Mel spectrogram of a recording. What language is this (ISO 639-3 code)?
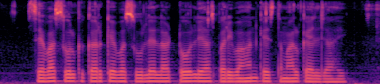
mag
